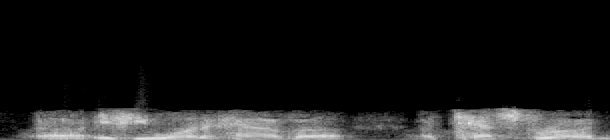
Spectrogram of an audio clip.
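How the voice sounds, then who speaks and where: Against noticeable background noise, a man speaks fairly slowly in a very deep, low voice. His intonation stays fairly even. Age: 60s. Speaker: mythology author interviewed as guest. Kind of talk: interview. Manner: halting, with repeated words.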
